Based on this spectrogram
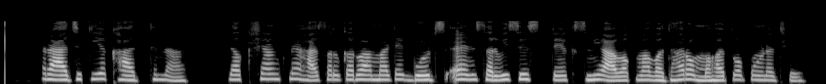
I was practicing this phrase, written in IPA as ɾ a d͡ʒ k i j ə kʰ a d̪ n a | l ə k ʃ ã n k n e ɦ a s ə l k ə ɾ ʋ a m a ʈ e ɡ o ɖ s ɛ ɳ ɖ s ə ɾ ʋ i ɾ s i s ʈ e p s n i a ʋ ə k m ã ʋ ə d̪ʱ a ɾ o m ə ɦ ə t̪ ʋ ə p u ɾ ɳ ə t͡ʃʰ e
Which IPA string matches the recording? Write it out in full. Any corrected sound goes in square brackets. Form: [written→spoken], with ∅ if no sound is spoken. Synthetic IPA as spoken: ɾ a d͡ʒ k i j ə kʰ a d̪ n a | l ə k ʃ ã [n→ŋ] k n e ɦ a s ə l k ə ɾ ʋ a m a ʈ e ɡ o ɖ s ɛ ɳ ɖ s ə ɾ ʋ i [ɾ→∅] s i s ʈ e [p→k] s n i a ʋ ə k m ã ʋ ə d̪ʱ a ɾ o m ə ɦ ə t̪ ʋ ə p u ɾ ɳ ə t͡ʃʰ e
